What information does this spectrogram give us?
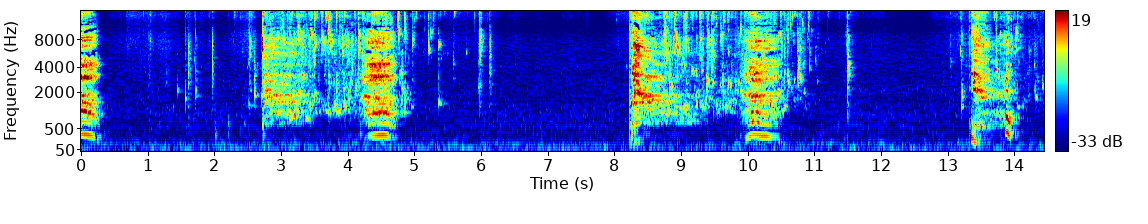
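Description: Water sloshes as a face submerges and resurfaces, followed by a loud, deep breath, repeated a few times with quiet drips and stillness between.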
